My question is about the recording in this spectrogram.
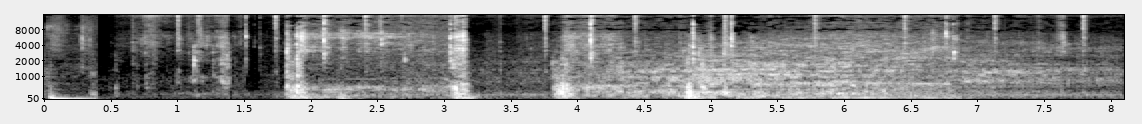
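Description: A car running at a roadside traffic stop: a low steady engine hum with swells of vehicle noise and a few sharp knocks and clicks.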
